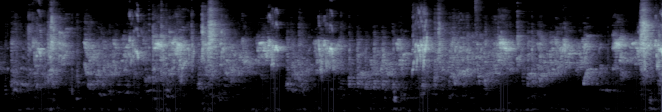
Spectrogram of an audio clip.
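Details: Budgerigar chatter: continuous scratchy warbling with squawks, clicks and sharp chirps, bursts rising and falling every second or so, bright and busy throughout with no other sounds.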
